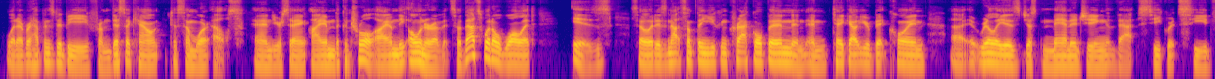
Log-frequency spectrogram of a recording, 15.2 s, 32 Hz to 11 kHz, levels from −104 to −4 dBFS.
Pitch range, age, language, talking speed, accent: 95-120 Hz, 30-49, English, 210 wpm, American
